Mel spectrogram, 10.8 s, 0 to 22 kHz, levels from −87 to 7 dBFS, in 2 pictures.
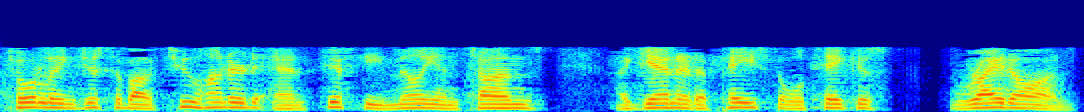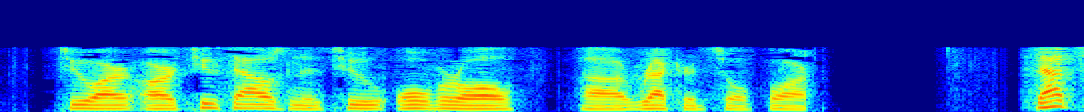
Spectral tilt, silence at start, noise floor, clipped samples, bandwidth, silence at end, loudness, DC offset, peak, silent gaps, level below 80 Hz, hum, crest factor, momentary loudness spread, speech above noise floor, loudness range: -11 dB/octave; 0 s; -86 dBFS; under 0.1%; 4 kHz; 0 s; -16 LUFS; under 0.1%; 0 dBFS; none; -52 dBFS; none; 16 dB; 10 LU; 70 dB; 2 LU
